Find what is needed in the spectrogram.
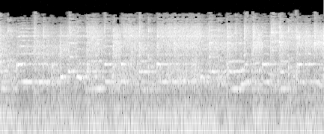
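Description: Loud dance music from a live DJ mix, with a steady driving beat and a bright, bell-like melodic line over it.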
